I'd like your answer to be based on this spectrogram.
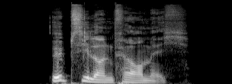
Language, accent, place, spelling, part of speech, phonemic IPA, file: German, Germany, Berlin, y-förmig, adjective, /ˈʏpsilɔnˌfœʁmɪç/, De-y-förmig.ogg
- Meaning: alternative form of Y-förmig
